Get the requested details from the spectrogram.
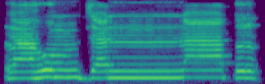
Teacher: Lahum jannatul, jadi nanya jangan terlalu kepanjangan tapi nunnya ditahan. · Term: guna musadadah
